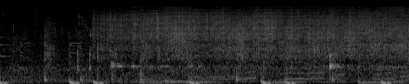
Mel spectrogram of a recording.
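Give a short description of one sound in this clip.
A wooden spatula scrapes and stirs vegetables in a pan.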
